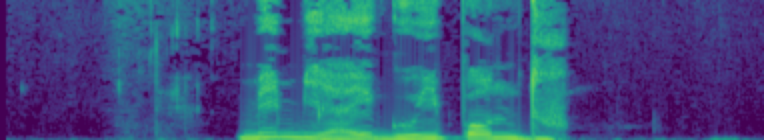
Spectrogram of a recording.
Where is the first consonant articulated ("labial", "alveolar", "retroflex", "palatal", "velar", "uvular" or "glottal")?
labial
